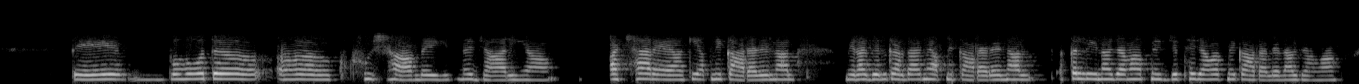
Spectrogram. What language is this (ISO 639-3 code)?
pan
